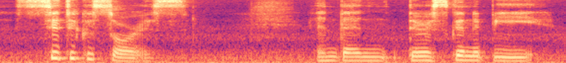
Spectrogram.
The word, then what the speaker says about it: Psittacosaurus: the lost egg cytokosaurus so that's how you pronounce um this dinosaur's name cyticosaurus and then there's gonna be three other characters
